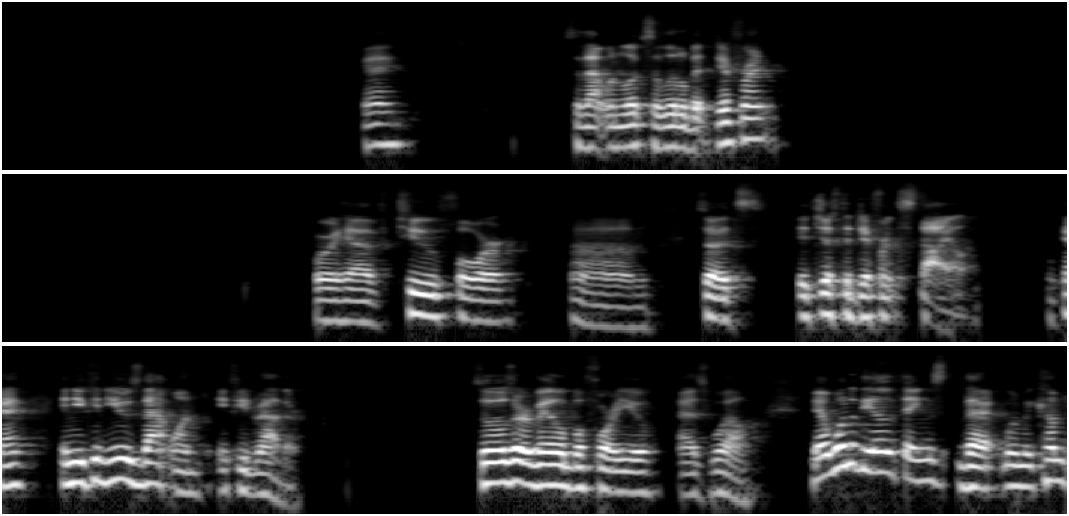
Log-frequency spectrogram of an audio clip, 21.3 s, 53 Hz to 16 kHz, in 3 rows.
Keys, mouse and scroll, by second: 1.2 click, 3.3 click, 7.5-12.6 drag, 14.3 click, 15.3 F15, 17.2 click, 18.2-21.3 BackSpace.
